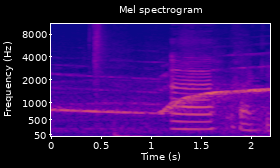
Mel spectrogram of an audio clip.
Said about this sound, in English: Shout out to the siren.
